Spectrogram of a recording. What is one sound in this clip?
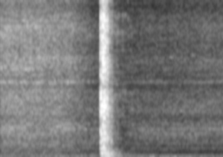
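A car hood slams shut.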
